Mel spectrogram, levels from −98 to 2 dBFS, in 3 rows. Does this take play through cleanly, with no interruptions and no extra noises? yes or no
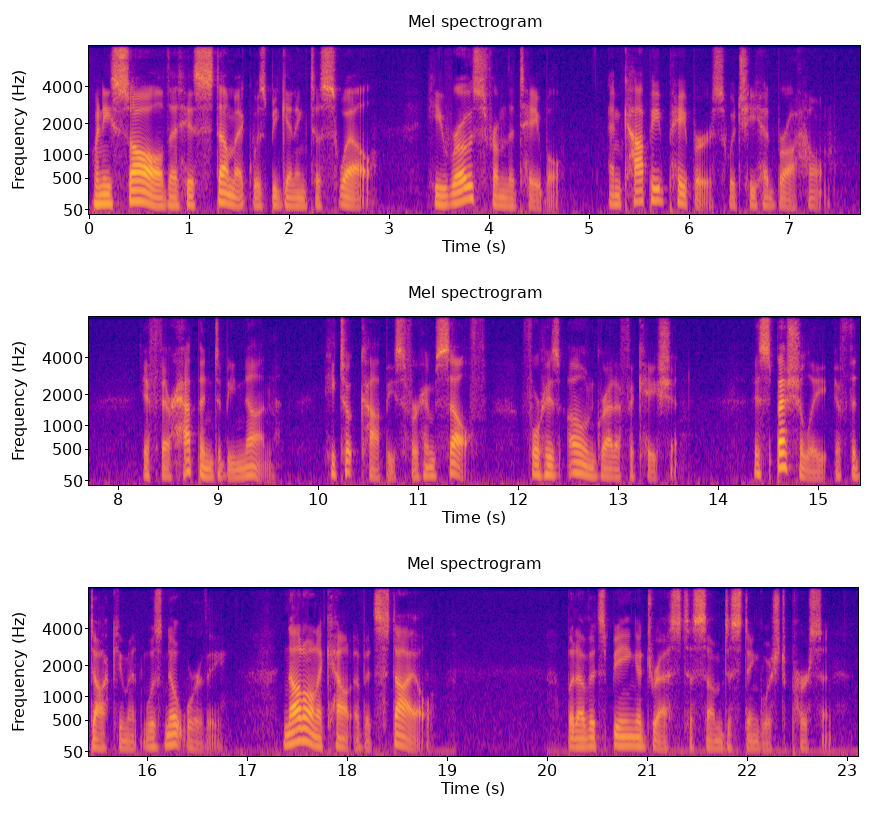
yes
